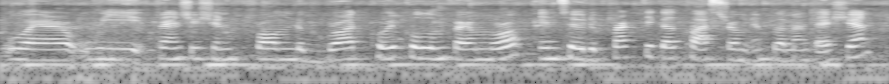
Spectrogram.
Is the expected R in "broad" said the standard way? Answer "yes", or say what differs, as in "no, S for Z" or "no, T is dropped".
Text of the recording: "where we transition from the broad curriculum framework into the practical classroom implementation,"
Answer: yes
